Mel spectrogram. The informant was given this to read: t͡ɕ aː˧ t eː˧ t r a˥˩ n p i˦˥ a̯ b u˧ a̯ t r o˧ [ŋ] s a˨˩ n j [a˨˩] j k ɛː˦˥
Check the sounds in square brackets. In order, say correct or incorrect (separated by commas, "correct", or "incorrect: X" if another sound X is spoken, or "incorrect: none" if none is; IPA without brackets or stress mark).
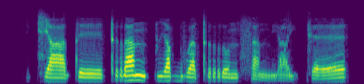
incorrect: n, incorrect: a˩˦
